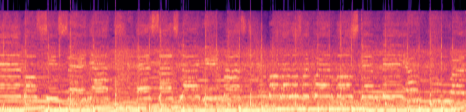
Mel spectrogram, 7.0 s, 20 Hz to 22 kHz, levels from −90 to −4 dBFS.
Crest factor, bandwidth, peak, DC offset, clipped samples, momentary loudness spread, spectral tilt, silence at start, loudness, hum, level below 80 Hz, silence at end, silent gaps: 8 dB; 16 kHz; 0 dBFS; under 0.1%; 0.4%; 1 LU; -5 dB/octave; 0 s; -10 LUFS; none; -16 dBFS; 0 s; none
